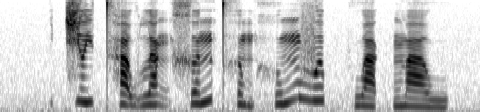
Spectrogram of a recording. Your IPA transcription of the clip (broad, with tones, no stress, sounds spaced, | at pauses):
t͡ɕ ə˧ j t̪ʰ a̰˧˨ w l a̰˧˨ ŋ x ə˨˦ n t̪ʰ ə̰˧˨ m h u˨˦ m v əː˦˥ p̚ h w a˨˩ k̚ m a˨˩ w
